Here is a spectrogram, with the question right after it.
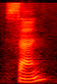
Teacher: you can feel it and hear it going starting from the front and going backwards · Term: vowel shifting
